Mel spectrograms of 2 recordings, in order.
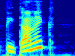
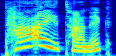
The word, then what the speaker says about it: Titanic: Fue el final de la película Titanic, que por cierto en inglés no se dice Titanic, se dice Titanic, por lo que les expliqué de la letra I, ¿ven cómo se parece mucho? ¿Cómo se pronuncian las vocales? No es Titanic, sino Titanic.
